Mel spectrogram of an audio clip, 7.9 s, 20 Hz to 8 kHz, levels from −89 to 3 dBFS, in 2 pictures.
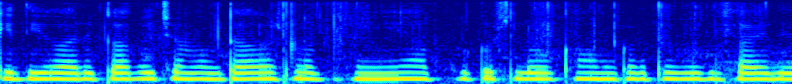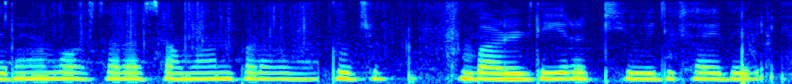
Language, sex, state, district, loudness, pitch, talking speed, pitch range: Hindi, female, Rajasthan, Churu, -34 LUFS, 215 Hz, 225 wpm, 210-220 Hz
